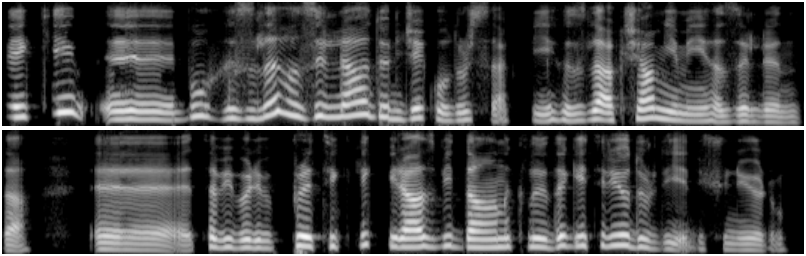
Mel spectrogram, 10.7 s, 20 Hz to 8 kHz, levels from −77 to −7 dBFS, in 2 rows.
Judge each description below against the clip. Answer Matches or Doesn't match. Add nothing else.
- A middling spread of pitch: Doesn't match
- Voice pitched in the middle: Doesn't match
